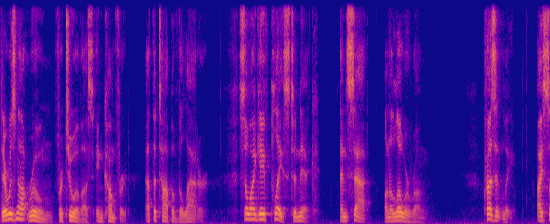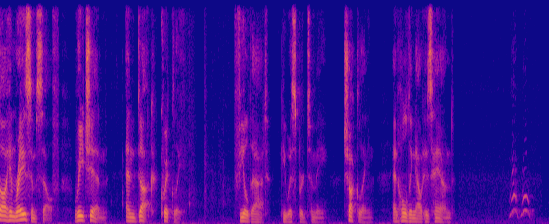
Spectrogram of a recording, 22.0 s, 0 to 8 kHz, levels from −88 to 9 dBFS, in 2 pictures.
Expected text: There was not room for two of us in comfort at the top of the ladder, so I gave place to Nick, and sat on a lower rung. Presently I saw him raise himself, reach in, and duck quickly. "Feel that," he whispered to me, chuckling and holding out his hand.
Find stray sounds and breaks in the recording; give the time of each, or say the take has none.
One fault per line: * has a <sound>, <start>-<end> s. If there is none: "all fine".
* has a bark, 21.2-21.7 s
